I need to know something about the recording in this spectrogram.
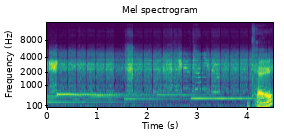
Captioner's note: spirit Box buzzing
